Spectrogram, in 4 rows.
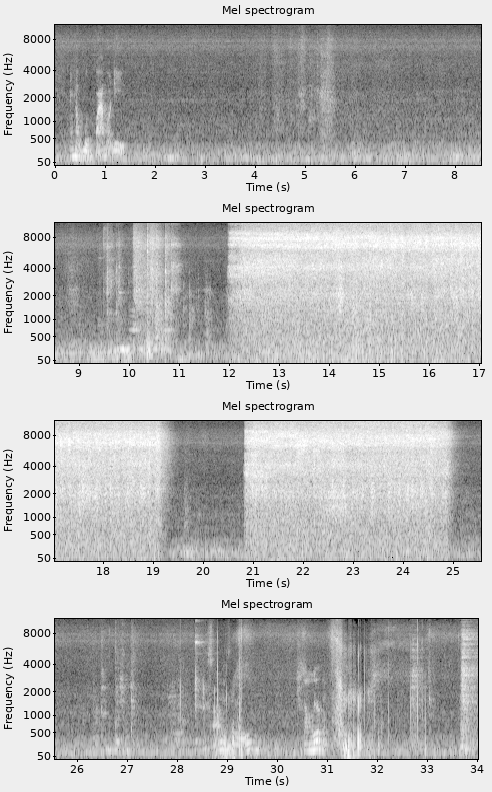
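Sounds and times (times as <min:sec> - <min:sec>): pressurised jet hissing: 0:12.0 - 0:19.4, 0:20.8 - 0:25.1.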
